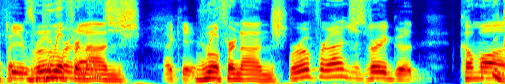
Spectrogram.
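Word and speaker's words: Fernandes: Is it Fernandez or Fernanch? Fernanch. He's good. Bruno Fernan. Bruno Fernanch. That's how you say it. It's more swag that way. Bruno, if if a real football fan if he says Bruno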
